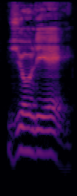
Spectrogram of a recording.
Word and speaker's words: Joliet: But he pronounced it Joliet.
